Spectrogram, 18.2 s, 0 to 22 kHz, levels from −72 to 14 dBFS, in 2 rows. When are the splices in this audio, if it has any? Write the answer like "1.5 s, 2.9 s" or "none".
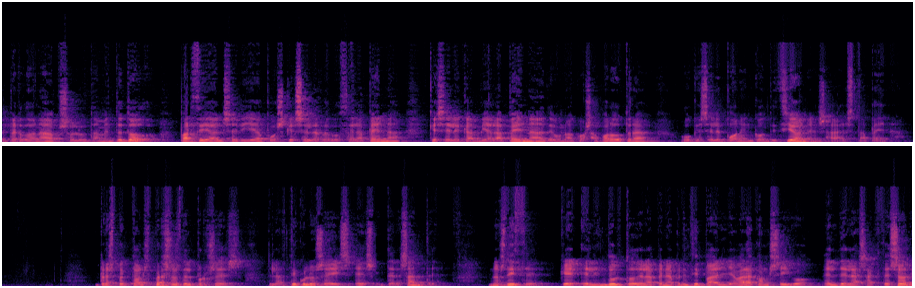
12.8 s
